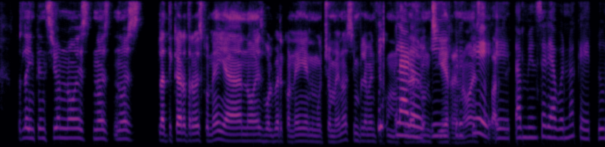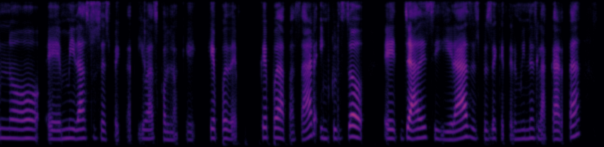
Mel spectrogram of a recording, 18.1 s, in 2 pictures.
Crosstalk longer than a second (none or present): present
